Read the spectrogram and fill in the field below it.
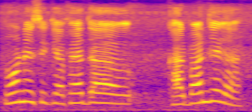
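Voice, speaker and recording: Woman vlogger, high voice, chatty and reassuring, with a lot of background noise in a home phone recording. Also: fairly even intonation, a little slow, creaky, darkish tone. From Pakistan. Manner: talkative, comforting and directing others. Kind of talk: casual family chat.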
